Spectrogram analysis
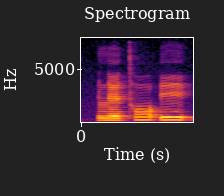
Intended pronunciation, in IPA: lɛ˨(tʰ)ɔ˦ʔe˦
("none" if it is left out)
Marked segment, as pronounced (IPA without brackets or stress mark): tʰ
